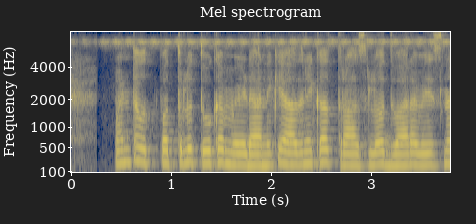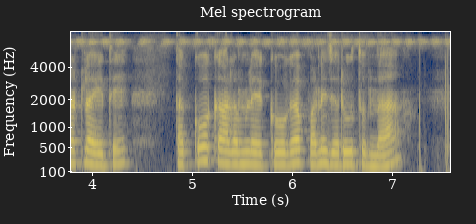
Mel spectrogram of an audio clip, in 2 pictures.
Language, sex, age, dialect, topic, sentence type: Telugu, female, 18-24, Southern, agriculture, question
